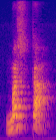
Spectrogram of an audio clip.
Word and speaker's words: musta: मस्ट have अवश्य लग जाता है जहां मस्ट लगता है, मस्टा, मस्ट हैव की short form MUSTA, मस्टा, मस्ट have की शॉर्ट फॉर्म।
